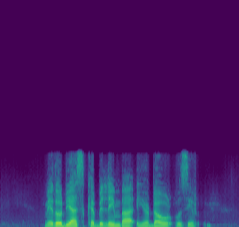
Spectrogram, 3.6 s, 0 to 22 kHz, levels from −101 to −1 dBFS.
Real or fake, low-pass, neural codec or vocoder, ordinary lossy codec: fake; 7.2 kHz; codec, 16 kHz, 0.5 kbps, X-Codec, HuBERT features, trained on LibriSpeech; none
